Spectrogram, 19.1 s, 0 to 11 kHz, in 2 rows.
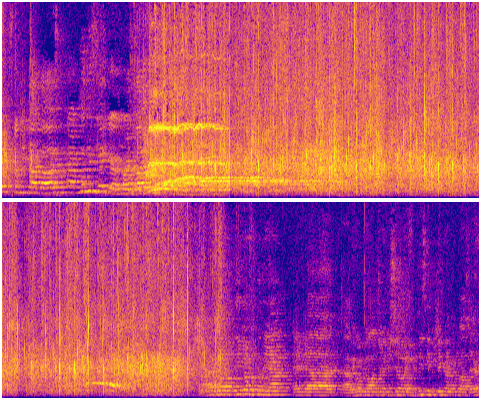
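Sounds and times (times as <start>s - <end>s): audience applauding: 0.0s - 0.6s, 2.6s - 14.2s
voices cheering: 2.6s - 8.6s, 11.2s - 12.4s.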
